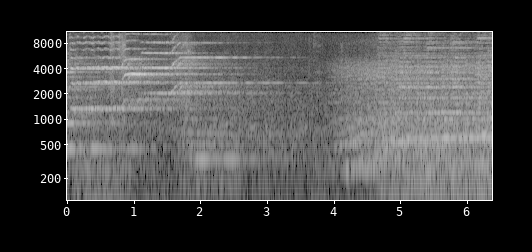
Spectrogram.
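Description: Recorded violin music with orchestral backing: the violin melody slides upward twice in the first two seconds, the music drops away quietly around the middle, then swells back up near the end.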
